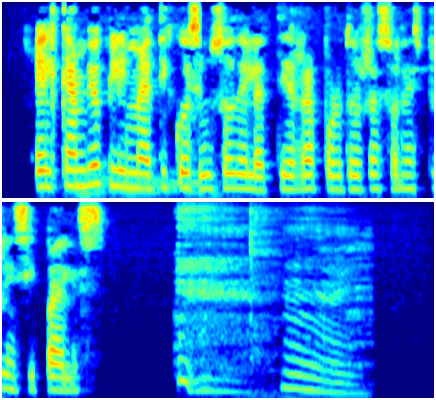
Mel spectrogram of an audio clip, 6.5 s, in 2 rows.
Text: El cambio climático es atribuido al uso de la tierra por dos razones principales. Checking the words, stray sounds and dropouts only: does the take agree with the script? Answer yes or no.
no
